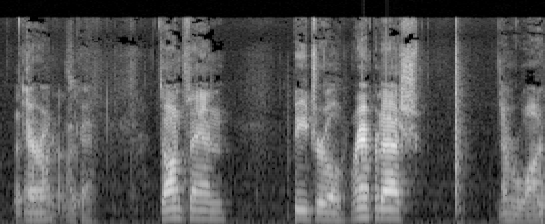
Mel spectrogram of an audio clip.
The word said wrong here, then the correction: Rapidash: Rapidash. Rampidash. Rapidash. You're saying ramp. Rapidash.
